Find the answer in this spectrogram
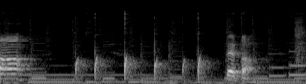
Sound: popping sound

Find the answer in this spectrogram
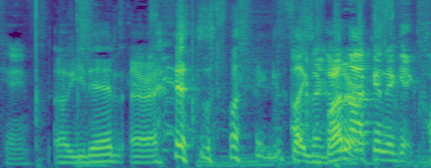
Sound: laughs

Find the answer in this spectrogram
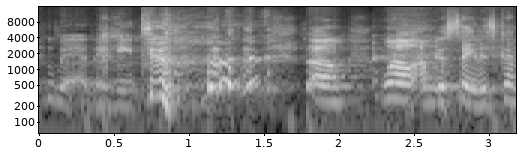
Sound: laughing

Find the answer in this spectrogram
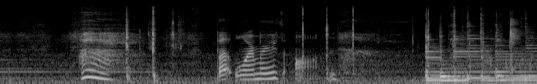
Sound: seatbelt snapping; light guitar music

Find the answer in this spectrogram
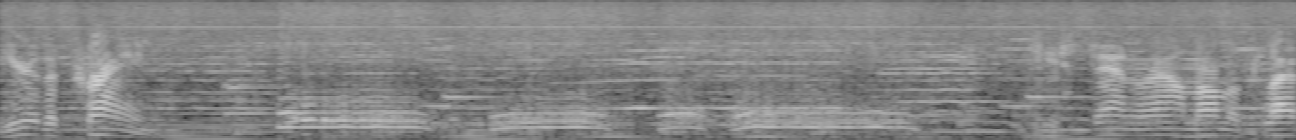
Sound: train whistle

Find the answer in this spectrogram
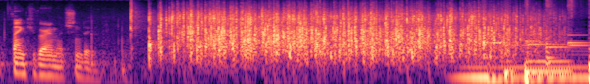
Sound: applause

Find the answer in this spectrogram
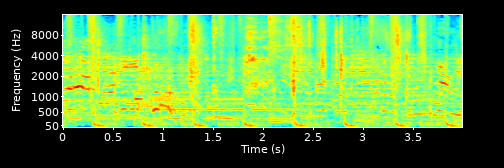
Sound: cheers

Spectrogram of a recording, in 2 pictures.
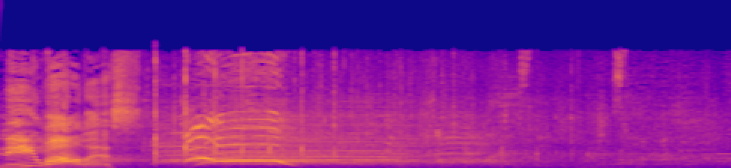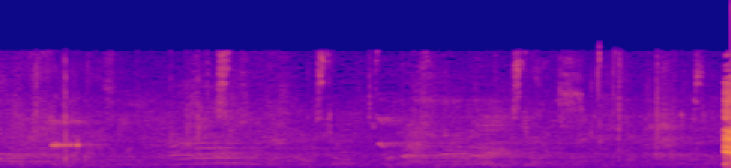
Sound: applause

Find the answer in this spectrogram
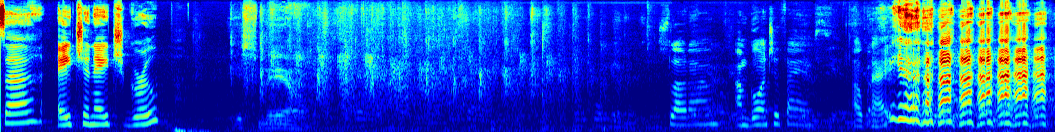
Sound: applause

